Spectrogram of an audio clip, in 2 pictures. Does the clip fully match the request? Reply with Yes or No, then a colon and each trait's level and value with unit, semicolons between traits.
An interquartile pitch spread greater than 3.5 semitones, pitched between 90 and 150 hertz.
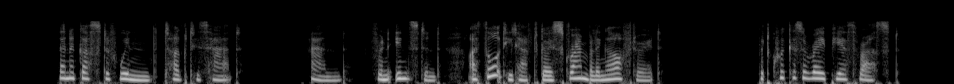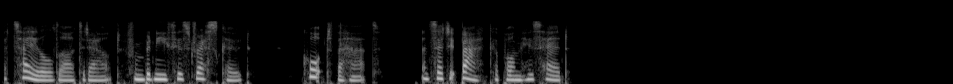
No: average, 4.6 semitones; high, 225 Hz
